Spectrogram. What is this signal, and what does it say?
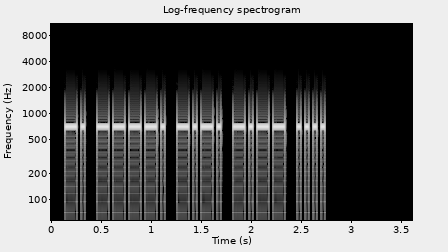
Morse code, heard as a keyed tone, about 30 wpm, 700 Hz. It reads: N9CYH
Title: USA Call Signs Repeated 3x 30wpm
